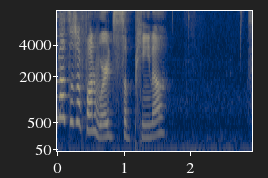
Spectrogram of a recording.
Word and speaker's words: subpoena: Because why does it sound like that? English is such a shitty language, right? Like, subpoena, that's how you say that.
